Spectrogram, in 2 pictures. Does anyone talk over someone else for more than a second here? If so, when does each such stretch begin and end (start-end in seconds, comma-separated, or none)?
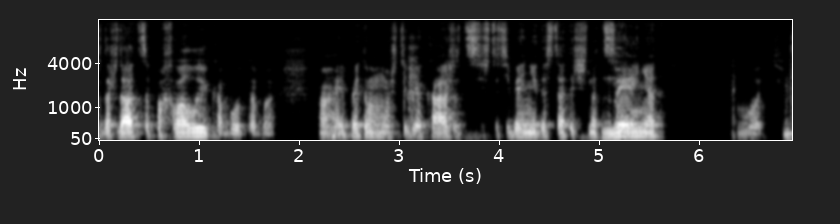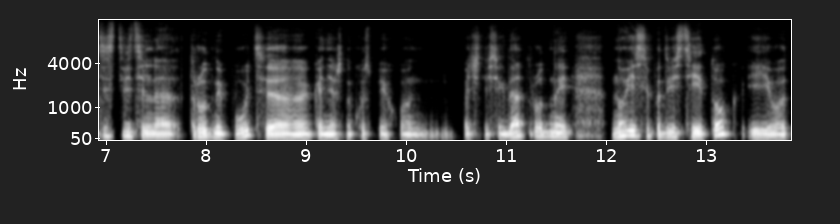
none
